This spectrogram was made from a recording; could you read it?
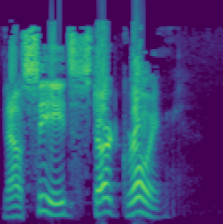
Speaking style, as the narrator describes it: Toad put his head very close to the ground and shouted

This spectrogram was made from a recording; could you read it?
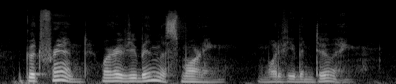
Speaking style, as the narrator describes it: speaking gently, she asked

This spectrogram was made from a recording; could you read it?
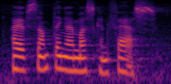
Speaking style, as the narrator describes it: He said weakly

